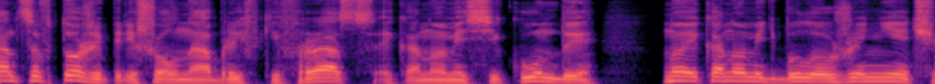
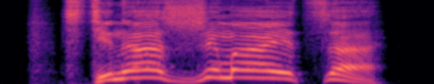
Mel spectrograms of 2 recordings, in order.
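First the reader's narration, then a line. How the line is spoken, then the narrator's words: Hoarse croaking shout. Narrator (Russian): хрипло крикнул, словно каркнул Самвел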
